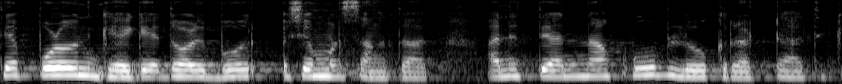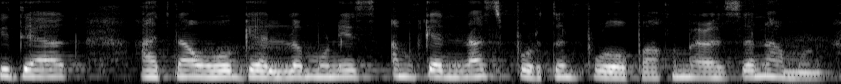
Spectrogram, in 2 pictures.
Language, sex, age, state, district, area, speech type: Goan Konkani, female, 45-60, Goa, Canacona, rural, spontaneous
